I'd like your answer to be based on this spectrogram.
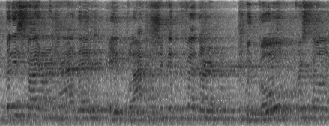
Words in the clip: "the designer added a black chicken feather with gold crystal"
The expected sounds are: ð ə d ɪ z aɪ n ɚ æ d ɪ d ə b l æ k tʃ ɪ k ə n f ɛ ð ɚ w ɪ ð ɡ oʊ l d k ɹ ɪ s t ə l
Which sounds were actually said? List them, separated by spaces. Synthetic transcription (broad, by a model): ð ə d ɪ s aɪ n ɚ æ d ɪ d ə b l æ k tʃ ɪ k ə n f ɛ ð ɚ w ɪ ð ɡ oʊ l d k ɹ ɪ s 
